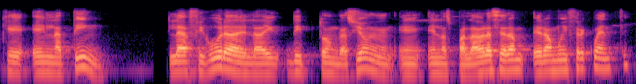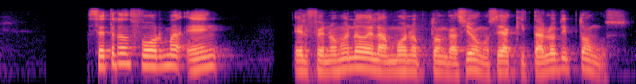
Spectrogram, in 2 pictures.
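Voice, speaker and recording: A man teaching a philology class, explaining slowly, repeating phrases and stressing example words. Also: medium pitch, darkish tone, highs cut off. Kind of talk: recorded class lecture.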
